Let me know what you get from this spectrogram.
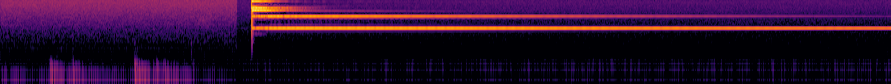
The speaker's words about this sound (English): First, let's settle in together with the sound of the bells.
